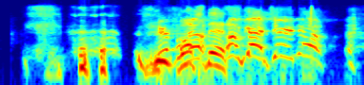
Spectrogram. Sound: laughs

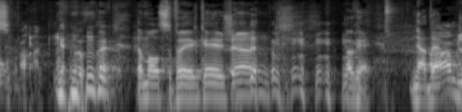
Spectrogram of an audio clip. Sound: laugh

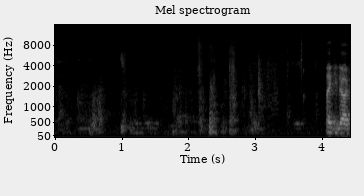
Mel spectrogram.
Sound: footsteps clanging

